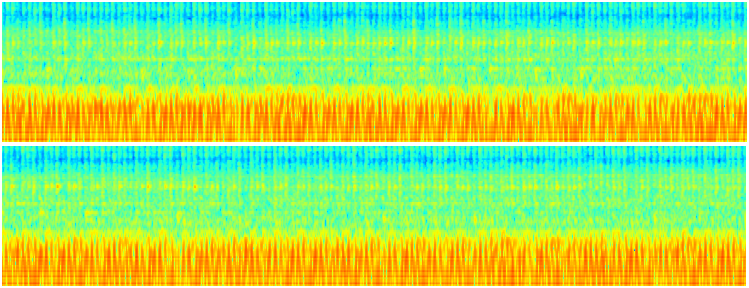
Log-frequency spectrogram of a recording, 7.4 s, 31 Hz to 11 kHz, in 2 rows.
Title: Suzuki Rf900 Engine Knocking Sound Issues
